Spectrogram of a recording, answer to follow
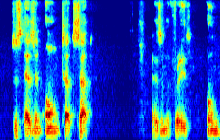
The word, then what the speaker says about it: sat: And if you're interested in historical linguistics, the S in the word Sat is the same S in the English word is.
